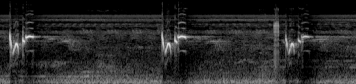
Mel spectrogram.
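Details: Bar-winged prinia, a lure recording for trapping prinias: three quick chirp phrases, each a swooping note ending in a thin high whistle, spaced over a second apart, with a faint low background rumble.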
